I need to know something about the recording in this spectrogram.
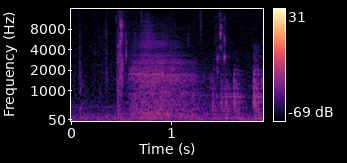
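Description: Wet chewing of spicy stir-fried octopus (nakji-bokkeum), a steady mash of mouth sounds on something soft and squishy with a few sharper smacks and slurps near the end, no talking.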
